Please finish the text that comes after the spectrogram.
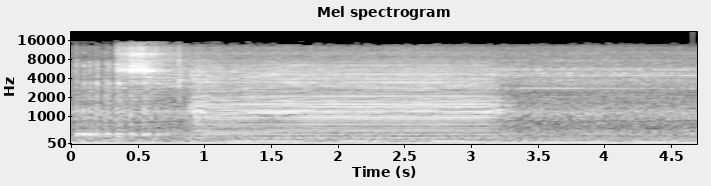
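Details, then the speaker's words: Trane heat pump, unit with new compressor used for comparison: heavy steady compressor hum, then a clean two-second hissing whoosh as refrigerant swaps over; a healthy reversing valve shift. "that's a new compressor just for comparison this is the other one and this is what it's supposed to sound like when it shifts"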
